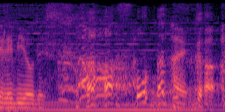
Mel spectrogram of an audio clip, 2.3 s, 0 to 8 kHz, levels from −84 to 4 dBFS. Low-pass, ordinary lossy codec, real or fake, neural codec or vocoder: 7.2 kHz; Opus, 64 kbps; real; none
